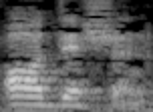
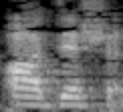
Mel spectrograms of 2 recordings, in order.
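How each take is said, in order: First: The first vowel is the rounded 'aw' of law. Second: The first vowel is the open 'ah' of father. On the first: "You can also say it with an ah as in law" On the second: "It's still got to be a pure ah as in father"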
